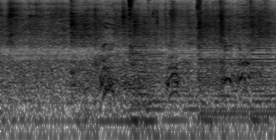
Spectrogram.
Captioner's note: dog barking; bright acoustic guitar music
